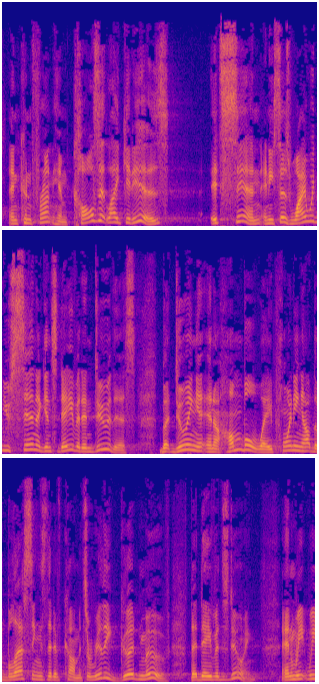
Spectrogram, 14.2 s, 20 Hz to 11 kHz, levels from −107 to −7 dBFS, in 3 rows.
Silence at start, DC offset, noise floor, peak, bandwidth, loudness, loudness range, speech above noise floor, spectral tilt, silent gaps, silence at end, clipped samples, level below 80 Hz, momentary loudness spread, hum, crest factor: 0.1 s; under 0.1%; -66 dBFS; -14 dBFS; 10.5 kHz; -35 LUFS; 3 LU; 30 dB; -3.5 dB/octave; none; 0 s; under 0.1%; -74 dBFS; 9 LU; none; 22 dB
